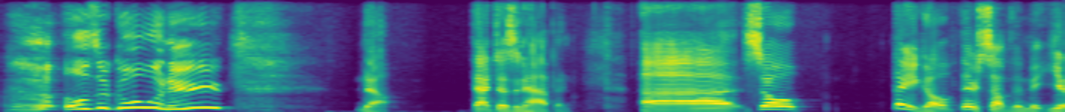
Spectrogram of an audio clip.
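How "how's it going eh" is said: high, drawn-out cartoon Canadian with laughter; mock Canadian accent. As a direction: stretch it out in a silly Canadian accent. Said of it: "it's not like the Canadian accent".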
